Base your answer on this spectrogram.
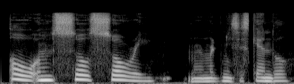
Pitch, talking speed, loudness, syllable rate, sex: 180 Hz, 145 wpm, -17 LUFS, 4.6 syllables/s, female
